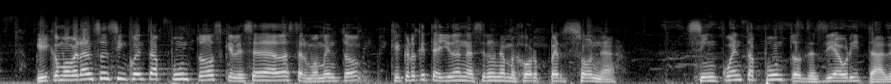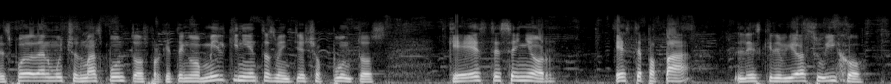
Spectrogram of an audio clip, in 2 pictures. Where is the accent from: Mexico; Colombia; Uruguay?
Mexico; a final del día somos mexicanos.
